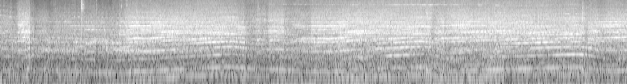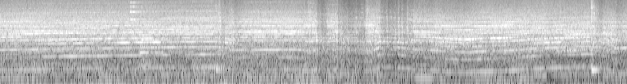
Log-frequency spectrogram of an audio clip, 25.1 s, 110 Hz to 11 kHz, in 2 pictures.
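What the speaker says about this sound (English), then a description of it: "that's what happens when I try and rev it out in the lower gear" A car engine in Gran Turismo 7 revs hard in a lower gear, a loud sustained drone with pitch sweeping up and down and several long climbs before settling.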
